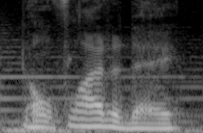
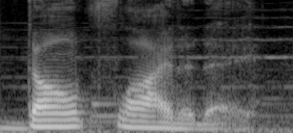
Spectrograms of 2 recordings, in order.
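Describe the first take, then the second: First: It is said in a quiet, calm voice. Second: It is said loudly, almost yelled.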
